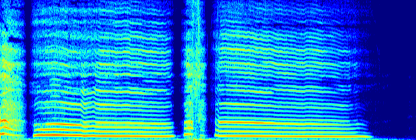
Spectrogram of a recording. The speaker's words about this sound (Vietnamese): Em hốt hoảng chạy quanh tìm kiếm rồi khóc òa lên: "Chỉ tại mình ham chơi nên em bé đã bị bắt cóc rồi. Biết làm sao bây giờ?"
